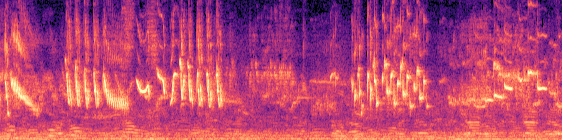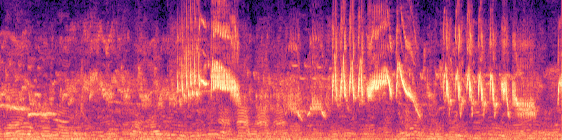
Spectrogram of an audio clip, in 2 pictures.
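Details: Long lark singing sequence from Kabul city on a Friday morning, repeated phrases of fast buzzy trills interleaved with slurred whistles and twittering, with short quiet gaps between bursts.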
